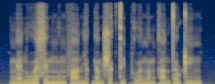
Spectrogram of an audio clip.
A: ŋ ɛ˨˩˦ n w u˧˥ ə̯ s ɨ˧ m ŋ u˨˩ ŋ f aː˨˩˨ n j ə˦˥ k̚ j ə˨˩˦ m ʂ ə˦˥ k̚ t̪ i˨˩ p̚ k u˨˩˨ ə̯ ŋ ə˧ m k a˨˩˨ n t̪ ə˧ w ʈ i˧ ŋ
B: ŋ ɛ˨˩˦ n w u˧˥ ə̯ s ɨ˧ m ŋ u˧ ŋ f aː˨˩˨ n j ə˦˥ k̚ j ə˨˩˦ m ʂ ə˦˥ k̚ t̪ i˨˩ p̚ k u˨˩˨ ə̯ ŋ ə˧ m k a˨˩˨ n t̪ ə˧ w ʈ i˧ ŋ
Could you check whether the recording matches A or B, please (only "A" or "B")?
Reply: B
